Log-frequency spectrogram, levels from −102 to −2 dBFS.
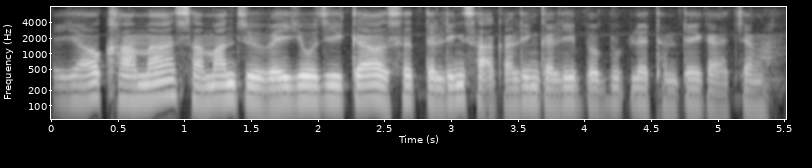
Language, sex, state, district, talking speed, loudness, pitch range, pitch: Wancho, male, Arunachal Pradesh, Longding, 205 wpm, -18 LUFS, 110-125 Hz, 120 Hz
